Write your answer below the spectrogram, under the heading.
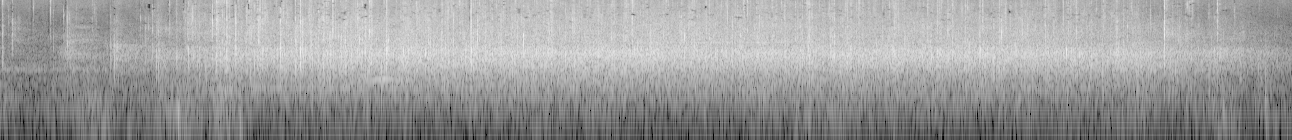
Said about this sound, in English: I think it's worth clapping for, like, because these are people's lives, right?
